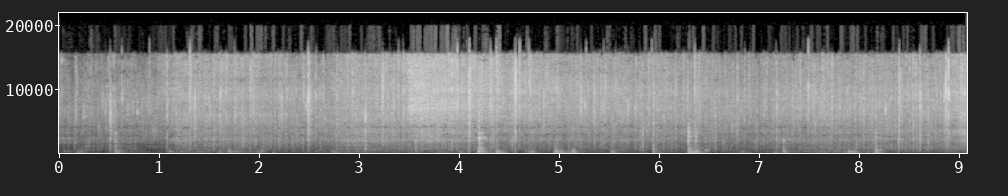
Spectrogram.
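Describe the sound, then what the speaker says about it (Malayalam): Parboiled potato sautés in butter in a pan, giving a steady close sizzle with frequent scraping and stirring knocks throughout, and no one speaks. "ബട്ടറിലിട്ട് വാട്ടിയെടുക്കാം"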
